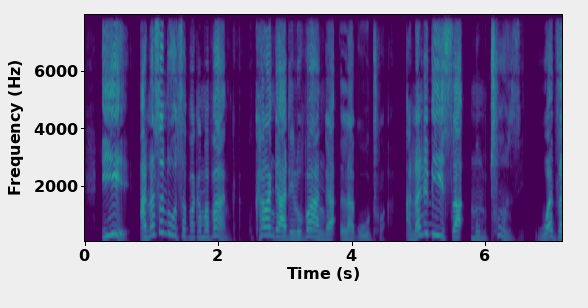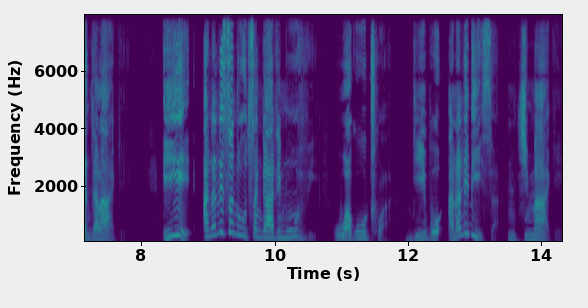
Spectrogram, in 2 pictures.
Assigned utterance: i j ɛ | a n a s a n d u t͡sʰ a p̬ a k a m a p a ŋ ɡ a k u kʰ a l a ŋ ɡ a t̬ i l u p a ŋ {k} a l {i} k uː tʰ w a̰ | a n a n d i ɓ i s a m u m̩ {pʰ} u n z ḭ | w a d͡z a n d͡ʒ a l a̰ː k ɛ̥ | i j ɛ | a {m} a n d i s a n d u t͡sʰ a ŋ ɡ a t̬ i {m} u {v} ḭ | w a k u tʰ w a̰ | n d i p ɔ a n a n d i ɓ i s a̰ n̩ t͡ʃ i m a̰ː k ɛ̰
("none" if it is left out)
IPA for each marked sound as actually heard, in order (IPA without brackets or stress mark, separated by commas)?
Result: ɡ, a, tʰ, n, m, v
